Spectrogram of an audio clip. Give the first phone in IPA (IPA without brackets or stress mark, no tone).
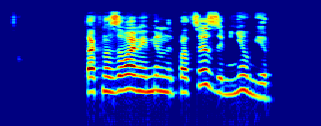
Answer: t̪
